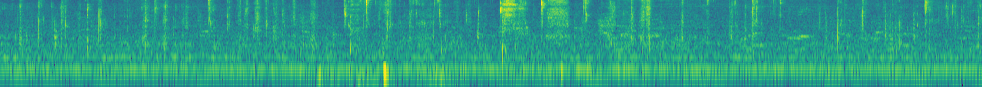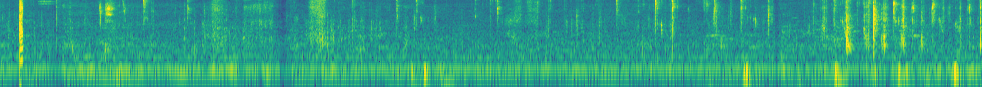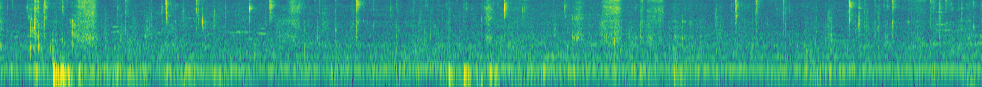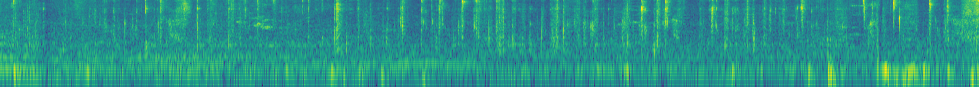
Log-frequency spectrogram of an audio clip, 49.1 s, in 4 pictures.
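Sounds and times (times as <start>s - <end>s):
chewing food: 0.0s - 49.0s
steady low hum: 0.0s - 49.0s.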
